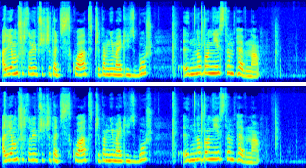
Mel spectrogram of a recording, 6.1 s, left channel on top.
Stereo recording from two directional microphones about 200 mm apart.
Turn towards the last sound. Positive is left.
turn(degrees=45)  # may be behind; listen again after turning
